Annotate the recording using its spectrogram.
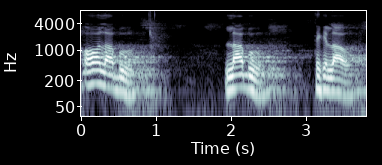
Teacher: এখানে একটি অ স্বরধ্বনি ছিল যেটি লোপ পেয়েছে, এবং যেহেতু এটি শব্দের শুরুতে লোপ পেয়েছে এজন্য এটি হচ্ছে আদি স্বরলোপ।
